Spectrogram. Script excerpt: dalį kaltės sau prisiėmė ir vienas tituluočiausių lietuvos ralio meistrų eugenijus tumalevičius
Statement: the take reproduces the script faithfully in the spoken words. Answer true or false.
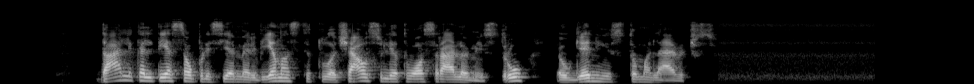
true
